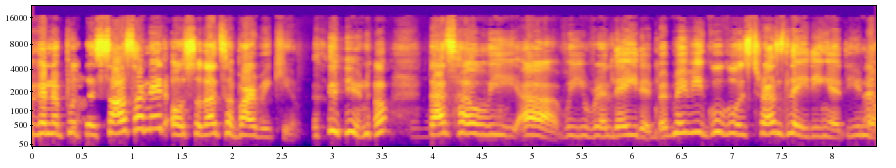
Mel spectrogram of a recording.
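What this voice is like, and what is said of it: Hispanic accent. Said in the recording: “Hispanic accent”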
